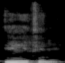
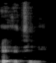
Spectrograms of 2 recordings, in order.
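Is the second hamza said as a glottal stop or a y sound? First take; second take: y sound; glottal stop. First: The second hamza is softened into a y sound. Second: The second hamza is kept as a glottal stop. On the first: The speaker calls it right. "فإنك تقلب الهمزة الثانية إلى ياء، فتقول ائتني" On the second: The speaker calls it wrong. "ولا تقول ائتني"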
